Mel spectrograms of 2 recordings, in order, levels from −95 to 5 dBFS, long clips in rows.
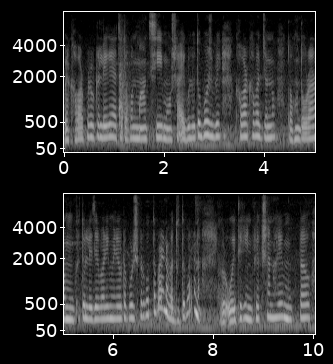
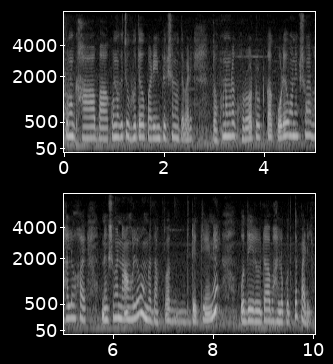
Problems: constant background noise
